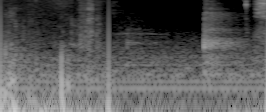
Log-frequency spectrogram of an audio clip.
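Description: Handling of a plastic storage tote's clear lid: three light clicks in the first second, then a short rustle of plastic near the end as a plastic seedling tray is picked up.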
